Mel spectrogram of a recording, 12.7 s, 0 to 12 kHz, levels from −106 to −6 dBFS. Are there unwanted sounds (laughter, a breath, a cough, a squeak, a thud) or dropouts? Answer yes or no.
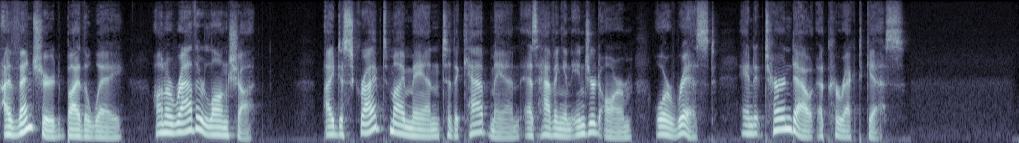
no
